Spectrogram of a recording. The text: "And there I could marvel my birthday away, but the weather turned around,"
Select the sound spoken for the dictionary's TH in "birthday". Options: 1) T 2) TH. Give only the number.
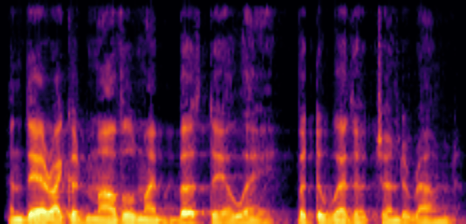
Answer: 2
